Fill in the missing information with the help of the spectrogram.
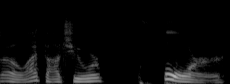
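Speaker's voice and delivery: mock taunt with a pause before a loud last word; Damon Darling catchphrase. Streamer mimics prankster taunting a stranger, mocking punchline. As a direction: hold back, then hit the punchline hard. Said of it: "the way he says it".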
